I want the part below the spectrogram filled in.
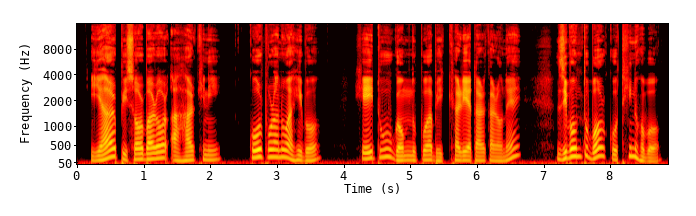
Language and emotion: Assamese, sad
